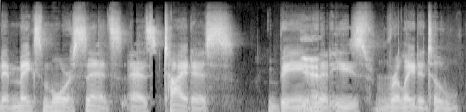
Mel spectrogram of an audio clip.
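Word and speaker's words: Tidus: any further listeners viewers did you know it's not pronounced Titus it's Titus yeah I know probably some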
